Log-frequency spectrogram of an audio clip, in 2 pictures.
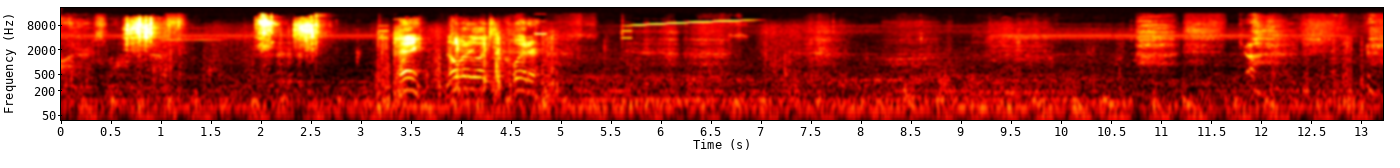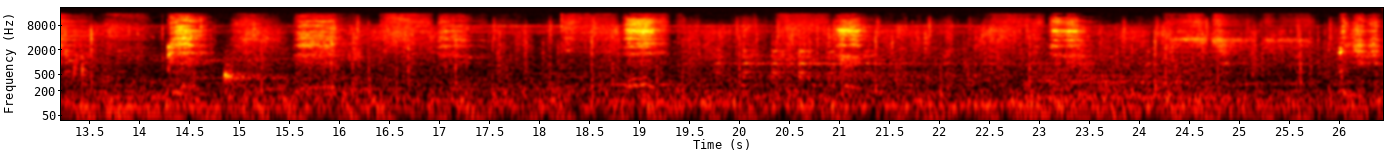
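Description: Footsteps thud on a wooden floor in a hollow, echoing corridor.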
